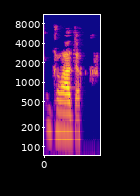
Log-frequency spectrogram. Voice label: "gladak", Bosnian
